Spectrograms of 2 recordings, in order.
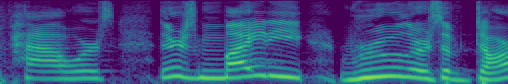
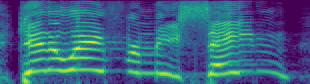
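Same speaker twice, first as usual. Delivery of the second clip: full, high-pitched shout; loud rebuke; 11 semitones higher, 14 dB louder than usual. Acted. Jesus rebukes Peter within earshot of the disciples, loud shout. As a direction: yell it out so everyone around hears. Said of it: "Jesus loudly says".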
